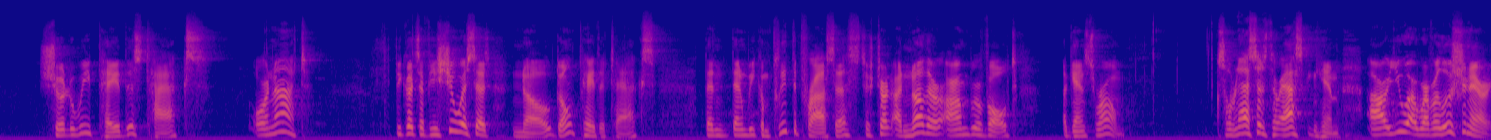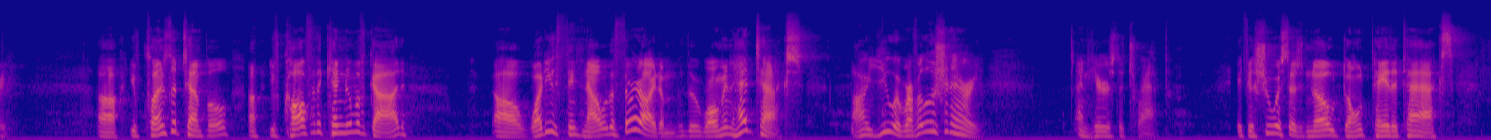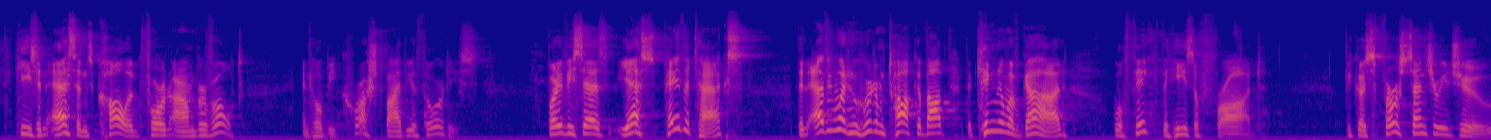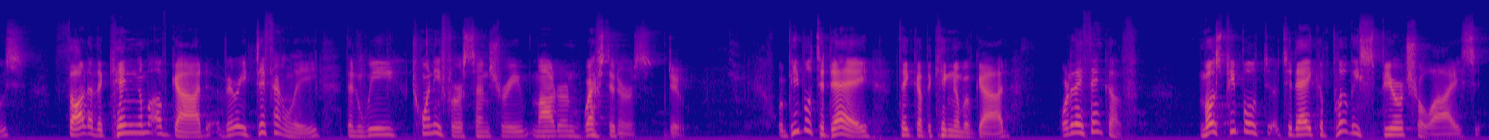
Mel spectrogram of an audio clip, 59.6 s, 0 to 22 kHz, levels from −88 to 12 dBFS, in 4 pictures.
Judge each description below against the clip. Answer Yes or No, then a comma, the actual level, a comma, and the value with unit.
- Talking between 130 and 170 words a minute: Yes, average, 160 wpm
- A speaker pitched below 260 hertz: Yes, medium, 140 Hz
